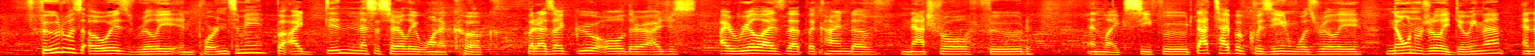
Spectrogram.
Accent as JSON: {"language": "English", "town": "Walnut", "region": "California", "country": "United States", "tie": "born or raised there", "lives_now": "Los Angeles, United States", "said": "I grew up in Walnut, 30 miles east of here. It's a small town, predominantly Asians."}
